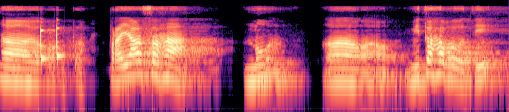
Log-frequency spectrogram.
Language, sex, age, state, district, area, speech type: Sanskrit, male, 45-60, Karnataka, Uttara Kannada, rural, spontaneous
